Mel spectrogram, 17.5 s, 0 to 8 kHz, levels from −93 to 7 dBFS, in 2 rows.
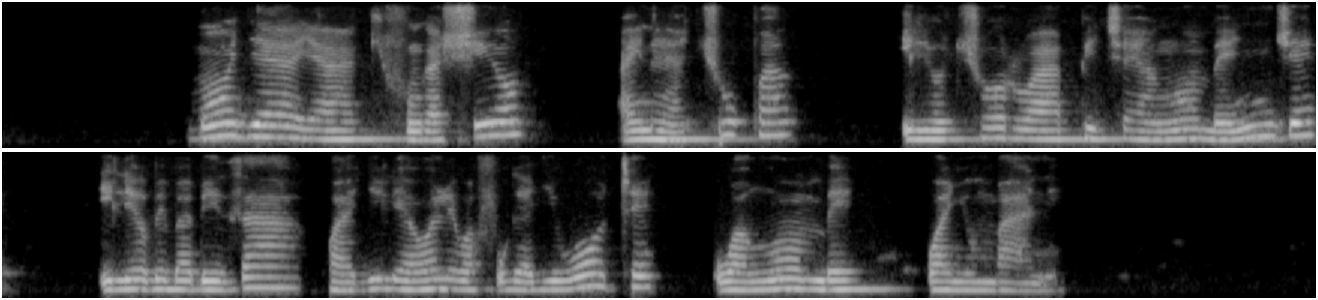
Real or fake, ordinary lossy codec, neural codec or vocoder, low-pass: real; Opus, 32 kbps; none; 7.2 kHz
